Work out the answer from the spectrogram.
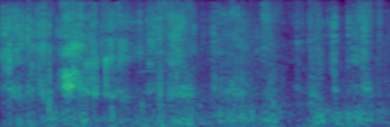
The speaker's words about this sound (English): now I've passed out the chips and we're going to sample the one in our right hand first.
